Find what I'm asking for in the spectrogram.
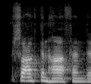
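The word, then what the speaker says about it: Schlachtenhaufen: Helen Schlachtenhofen. Did I say that right, John? – Sounds about right.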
